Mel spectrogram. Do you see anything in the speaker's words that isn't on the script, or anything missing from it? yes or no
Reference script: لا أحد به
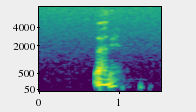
no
